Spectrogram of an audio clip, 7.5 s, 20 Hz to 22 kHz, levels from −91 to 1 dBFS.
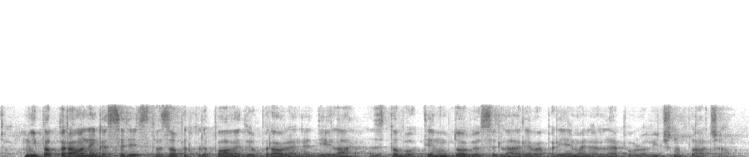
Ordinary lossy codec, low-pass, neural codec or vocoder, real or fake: none; 7.2 kHz; codec, 16 kHz, 4.8 kbps, FACodec; fake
